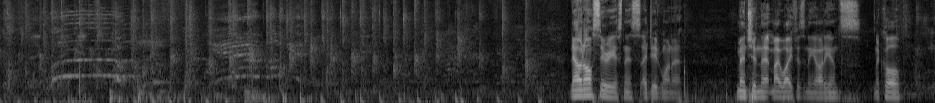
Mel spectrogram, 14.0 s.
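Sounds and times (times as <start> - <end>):
audience whooping and cheering: 0.0 - 4.7
audience clapping: 0.0 - 8.1
speech: 8.6 - 10.3, 11.0 - 13.6.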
